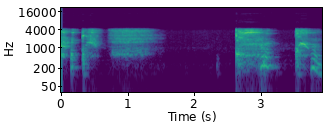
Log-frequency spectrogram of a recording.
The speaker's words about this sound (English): My coughing isn't doing so well. It did really well all day, even though I woke up in the morning coughing.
